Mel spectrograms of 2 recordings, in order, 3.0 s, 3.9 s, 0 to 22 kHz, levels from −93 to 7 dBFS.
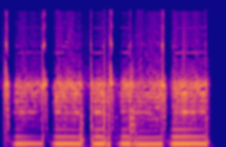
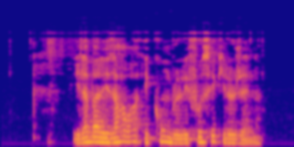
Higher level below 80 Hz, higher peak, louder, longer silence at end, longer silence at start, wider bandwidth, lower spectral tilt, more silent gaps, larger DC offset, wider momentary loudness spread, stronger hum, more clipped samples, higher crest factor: first, -42 dBFS vs -56 dBFS; about the same, -4 dBFS vs -2 dBFS; about the same, -19 LUFS vs -18 LUFS; second, 0.25 s vs 0.45 s; second, 0.05 s vs 0.65 s; first, 16.5 kHz vs 9.4 kHz; about the same, -4 dB/octave vs -5 dB/octave; neither; neither; second, 4 LU vs 22 LU; neither; neither; about the same, 16 dB vs 18 dB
